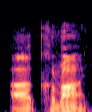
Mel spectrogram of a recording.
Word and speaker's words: Quran: Or you look at the word Quran. In English, we just pronounce the K and the Q the same exact way. But the Q is supposed to be pronounced like from the back of the throat, like when we making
